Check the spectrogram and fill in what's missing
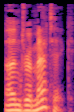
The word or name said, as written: undramatic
